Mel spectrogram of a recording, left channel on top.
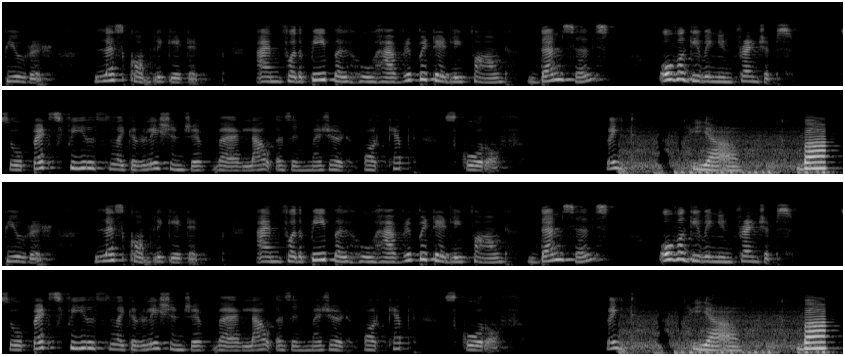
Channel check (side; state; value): both; identical; correlation 1.00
